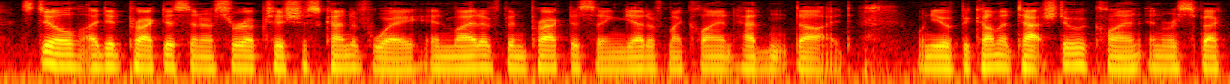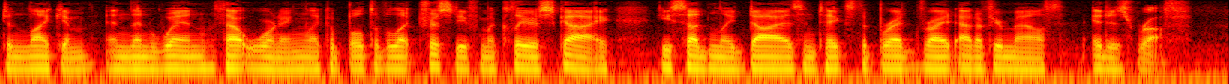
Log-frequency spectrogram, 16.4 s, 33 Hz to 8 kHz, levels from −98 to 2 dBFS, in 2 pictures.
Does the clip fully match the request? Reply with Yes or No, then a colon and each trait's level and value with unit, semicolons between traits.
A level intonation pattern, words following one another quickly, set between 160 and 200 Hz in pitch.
No: narrow, 1.3 semitones; fast, 235 wpm; very low, 95 Hz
